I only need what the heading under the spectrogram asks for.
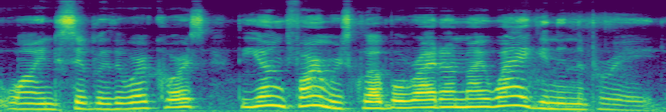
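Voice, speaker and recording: A whiny, put-on character voice, female-sounding, at a medium pitch for a woman and a moderate pace. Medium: read story. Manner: whining.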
